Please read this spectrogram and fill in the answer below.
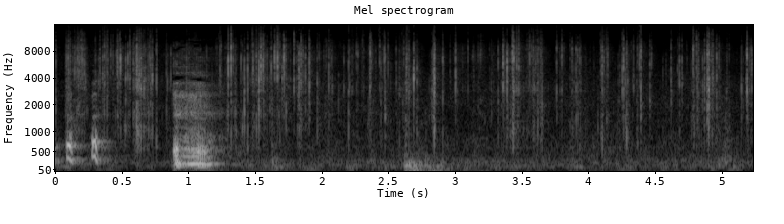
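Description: Foil trading-card pack wrapper crinkling as cards are handled, a quick run of small crackles.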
